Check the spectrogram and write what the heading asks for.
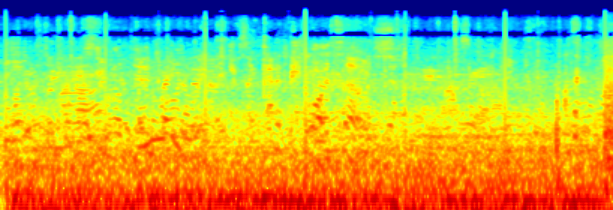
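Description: A group of children's voices chattering and calling out together, no single clear speaker, over a steady deep rumble.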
